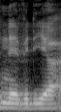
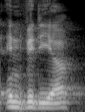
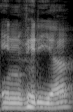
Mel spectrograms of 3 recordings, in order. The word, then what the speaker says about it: Nvidia: Tesla then we can go into Nidia and then Nvidia not Nidia Nvidia I know you guys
